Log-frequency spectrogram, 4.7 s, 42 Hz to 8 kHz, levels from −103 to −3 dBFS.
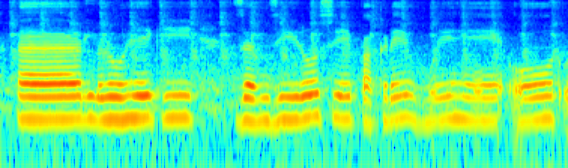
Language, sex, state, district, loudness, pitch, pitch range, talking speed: Hindi, female, Bihar, Samastipur, -30 LUFS, 195 Hz, 190-200 Hz, 125 wpm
